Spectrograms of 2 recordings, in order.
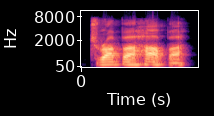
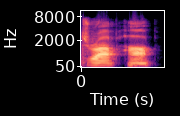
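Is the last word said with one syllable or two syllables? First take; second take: two syllables; one syllable. First: The last word is said with two syllables. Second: The last word is said as one syllable.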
